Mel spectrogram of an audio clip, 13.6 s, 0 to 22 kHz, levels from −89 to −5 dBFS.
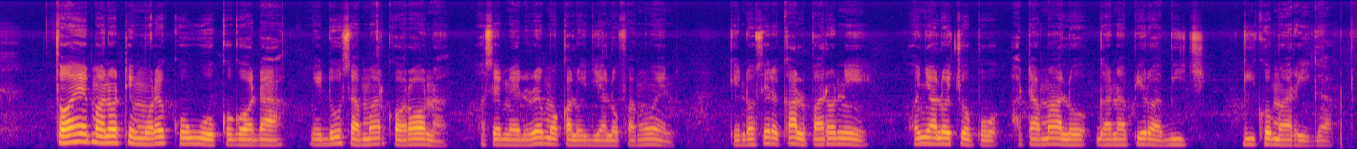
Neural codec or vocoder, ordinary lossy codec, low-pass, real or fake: none; none; none; real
